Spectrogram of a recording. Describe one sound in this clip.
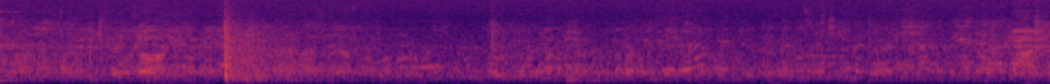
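A crowd of men talks in a murmur in a large echoing hall.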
